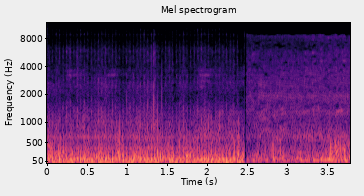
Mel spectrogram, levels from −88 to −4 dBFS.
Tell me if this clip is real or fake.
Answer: fake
